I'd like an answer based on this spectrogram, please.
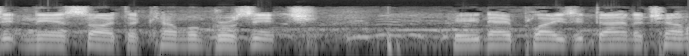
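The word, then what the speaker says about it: Grosicki: It is actually Gruzic. I went on there and I had the old sound on it. It's spelt Gruzicki, but he actually says Kamil Gruzic.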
